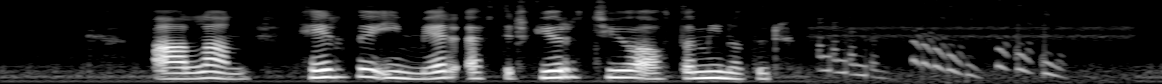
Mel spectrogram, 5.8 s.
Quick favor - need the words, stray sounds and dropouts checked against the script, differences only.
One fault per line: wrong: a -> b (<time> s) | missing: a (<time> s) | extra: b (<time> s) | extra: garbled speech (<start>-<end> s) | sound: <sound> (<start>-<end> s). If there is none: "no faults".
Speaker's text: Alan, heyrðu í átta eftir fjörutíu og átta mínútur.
wrong: átta -> mér (2.2 s)
sound: chirp (4.1-5.5 s)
